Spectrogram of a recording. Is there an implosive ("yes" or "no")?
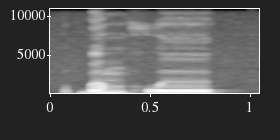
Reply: yes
